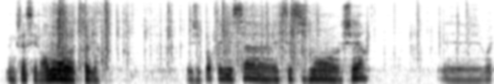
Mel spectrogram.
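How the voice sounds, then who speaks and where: Somewhat breathy, a man talks at a very slow pace with long, frequent pauses. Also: medium pitch for a man, fairly even intonation, big swings in loudness. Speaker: RC hobby YouTuber. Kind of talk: unboxing video. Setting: at home at night. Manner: hesitant, many fillers.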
